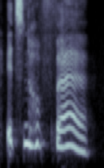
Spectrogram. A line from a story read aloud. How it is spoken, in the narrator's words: sobbed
